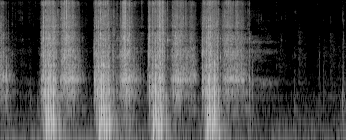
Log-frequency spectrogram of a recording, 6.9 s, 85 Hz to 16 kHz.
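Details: Vintage Homelite 7-19 chainsaw (late 1950s–early 60s) with weak spark, parts cleaner sprayed in: four rasping pull-cord strokes about a second apart, never fires. Compression only about 60–70 psi; stuck rings suspected.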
